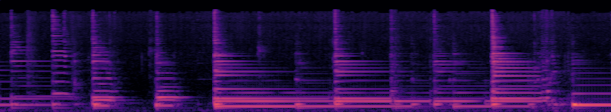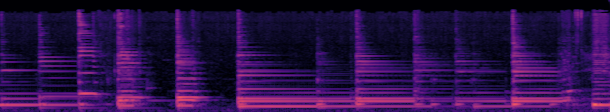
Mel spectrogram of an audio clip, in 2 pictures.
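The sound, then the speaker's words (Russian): Acoustic guitar accompanying a cover of a well-known song, strummed in steady rhythmic chords, each stroke ringing out briefly before the next, played alone with no singing or talking. “В кавер-версии песня известная, известного человека, известная, поется да. душой под гитару на кухне, насколько я понимаю, судя по звуку.”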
